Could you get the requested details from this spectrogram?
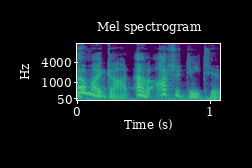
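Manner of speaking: breezy, bright, light and poppy droid voice. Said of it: "you want that kind of lightness to it".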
